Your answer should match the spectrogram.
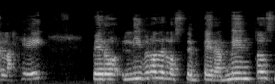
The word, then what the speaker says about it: LaHaye: Se escribe en español con H, LaHaye, o se pronuncia LaHaye, pero libro de los temperamentos de Tim LaHaye.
